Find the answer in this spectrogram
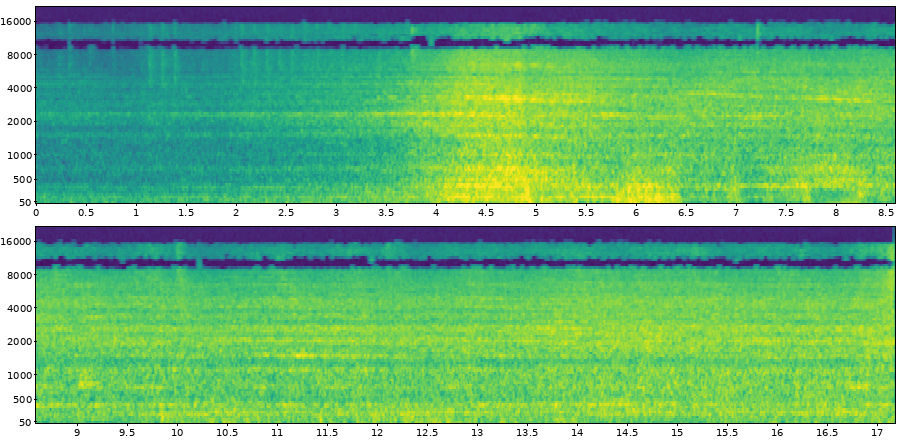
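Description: Diesel freight locomotive approaching and passing close by, growing louder over the first few seconds and loudest about four to six seconds in, followed by a steady rumble of container wagons rolling past on the rails.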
